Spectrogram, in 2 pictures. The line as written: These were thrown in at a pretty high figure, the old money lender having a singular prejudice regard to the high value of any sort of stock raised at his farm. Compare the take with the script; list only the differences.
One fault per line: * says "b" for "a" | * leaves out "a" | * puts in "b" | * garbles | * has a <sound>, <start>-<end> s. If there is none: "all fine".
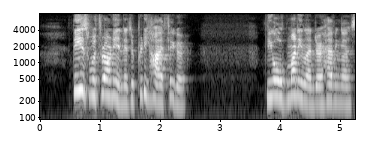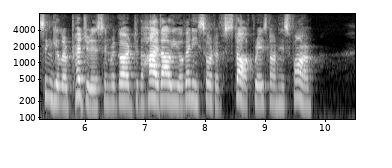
* puts in "in"
* says "on" for "at"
